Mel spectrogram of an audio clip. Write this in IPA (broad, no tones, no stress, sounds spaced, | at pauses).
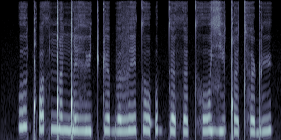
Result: o ǃʼ ɔ θ ŋ͡ǃ ɐ ŋ͡ǃ e ɣ y tʲ ʈ œ b œ v e t̪ o ʔ o b t̪ œ θ œ t̪ʰ o zʲ ɐ ǃ œ tʰ œ ɖ y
